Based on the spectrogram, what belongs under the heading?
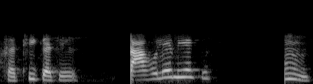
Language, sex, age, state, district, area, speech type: Bengali, female, 30-45, West Bengal, Darjeeling, rural, conversation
